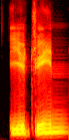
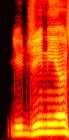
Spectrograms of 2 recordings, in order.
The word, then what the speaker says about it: Eugenio: dude good for you eugene no eugenio suarez yeah who who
